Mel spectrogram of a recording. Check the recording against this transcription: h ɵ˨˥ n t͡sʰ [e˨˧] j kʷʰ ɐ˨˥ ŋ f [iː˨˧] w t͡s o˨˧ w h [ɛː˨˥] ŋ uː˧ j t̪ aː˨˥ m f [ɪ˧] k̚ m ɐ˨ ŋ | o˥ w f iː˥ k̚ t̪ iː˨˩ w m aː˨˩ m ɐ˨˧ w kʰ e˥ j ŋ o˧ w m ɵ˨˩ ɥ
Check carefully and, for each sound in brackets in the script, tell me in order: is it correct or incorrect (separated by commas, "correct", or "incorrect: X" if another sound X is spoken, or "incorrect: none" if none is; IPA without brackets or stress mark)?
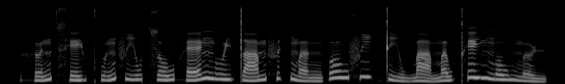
correct, correct, correct, incorrect: ɪ˥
